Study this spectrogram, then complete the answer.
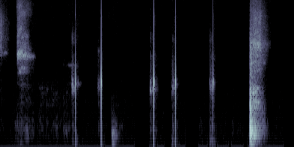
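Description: Keyboard keys click in quick taps.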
